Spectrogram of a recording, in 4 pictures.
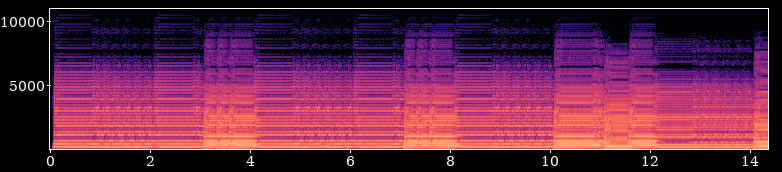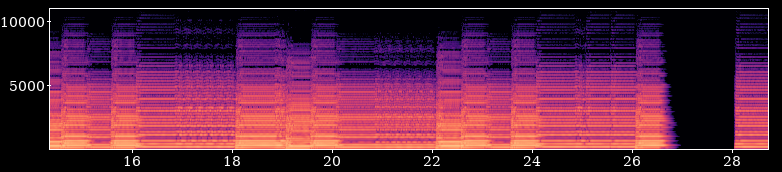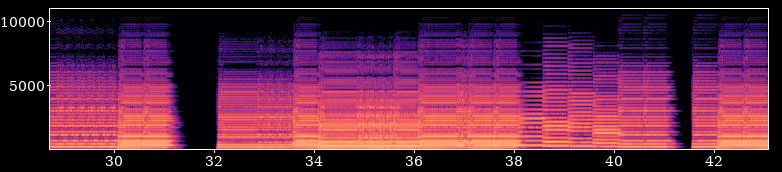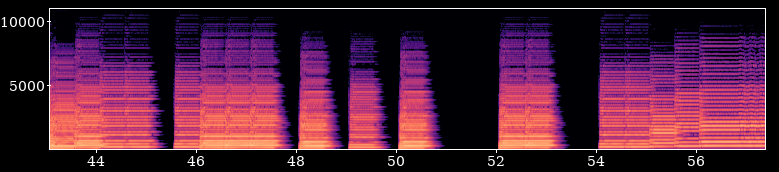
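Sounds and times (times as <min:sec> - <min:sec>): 
tenor saxophone: 0:00.1 - 0:26.9, 0:28.0 - 0:31.4, 0:32.1 - 0:50.9, 0:52.0 - 0:53.4, 0:54.1 - 0:57.3.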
